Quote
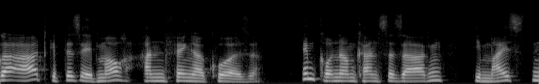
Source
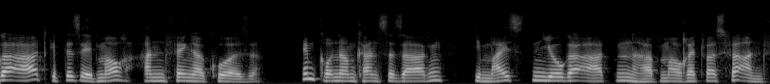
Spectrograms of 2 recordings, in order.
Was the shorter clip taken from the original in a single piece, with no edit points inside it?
yes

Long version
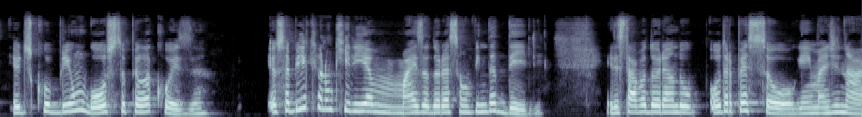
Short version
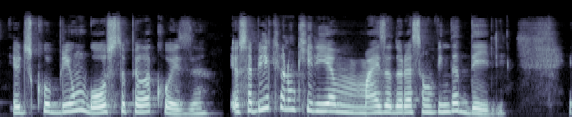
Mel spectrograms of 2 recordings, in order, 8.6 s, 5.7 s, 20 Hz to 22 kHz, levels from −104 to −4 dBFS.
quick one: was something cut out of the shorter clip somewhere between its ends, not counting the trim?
yes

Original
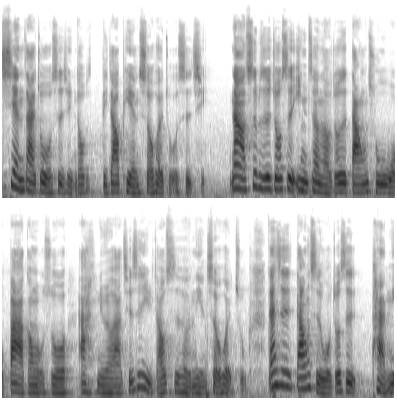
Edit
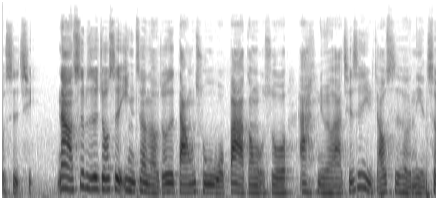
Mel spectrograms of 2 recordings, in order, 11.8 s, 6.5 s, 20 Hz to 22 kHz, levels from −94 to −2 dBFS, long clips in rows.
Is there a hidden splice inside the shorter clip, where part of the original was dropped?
no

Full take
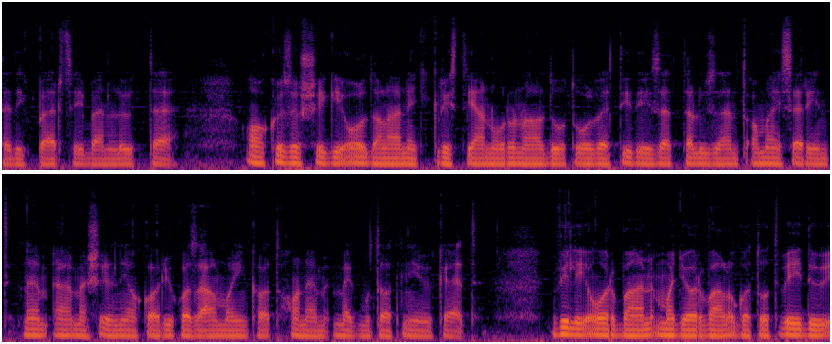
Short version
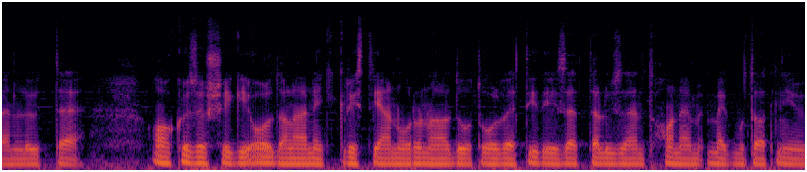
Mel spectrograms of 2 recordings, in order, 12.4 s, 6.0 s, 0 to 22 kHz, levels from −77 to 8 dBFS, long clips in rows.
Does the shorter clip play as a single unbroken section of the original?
no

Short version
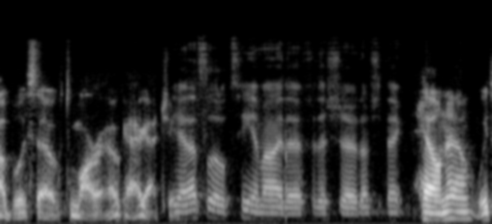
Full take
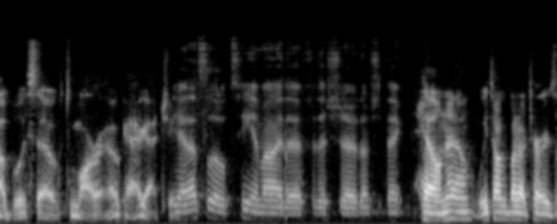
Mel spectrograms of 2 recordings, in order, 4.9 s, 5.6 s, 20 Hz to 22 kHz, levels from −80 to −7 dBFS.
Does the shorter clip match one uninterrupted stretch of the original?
yes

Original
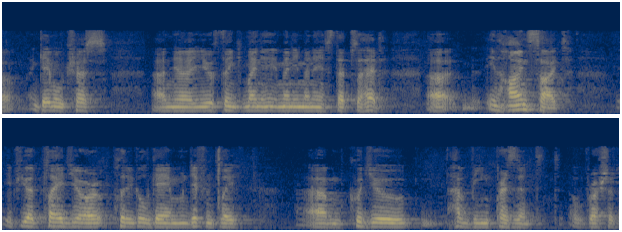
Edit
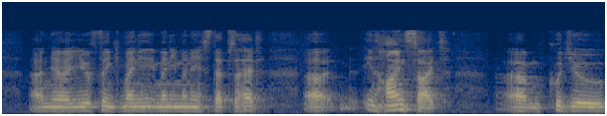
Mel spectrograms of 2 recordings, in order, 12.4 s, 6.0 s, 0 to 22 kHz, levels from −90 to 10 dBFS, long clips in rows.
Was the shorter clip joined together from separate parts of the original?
yes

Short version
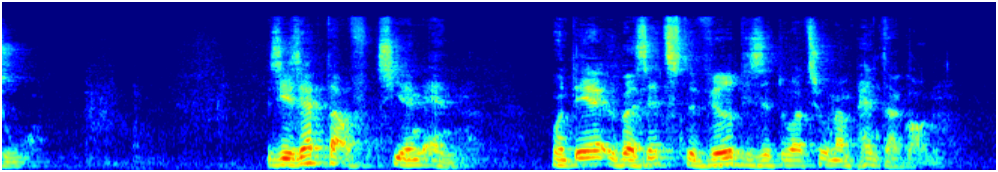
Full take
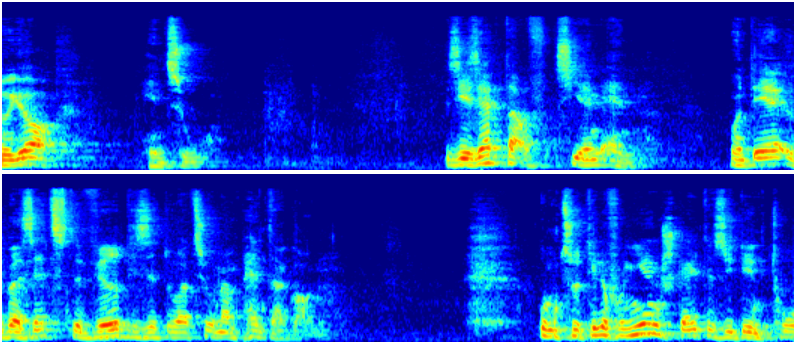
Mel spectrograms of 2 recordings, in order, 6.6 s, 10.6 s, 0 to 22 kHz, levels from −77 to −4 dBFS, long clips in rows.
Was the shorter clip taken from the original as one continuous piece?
yes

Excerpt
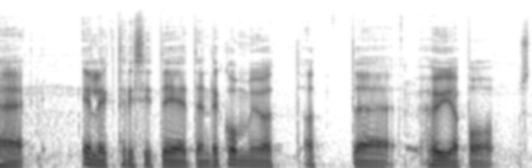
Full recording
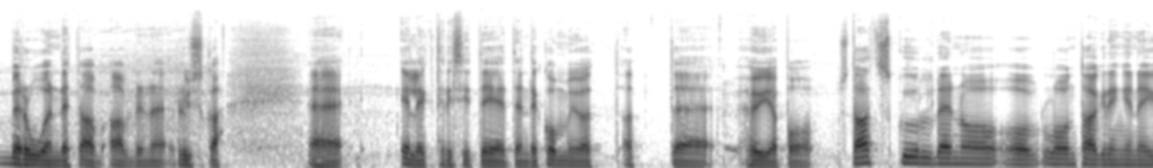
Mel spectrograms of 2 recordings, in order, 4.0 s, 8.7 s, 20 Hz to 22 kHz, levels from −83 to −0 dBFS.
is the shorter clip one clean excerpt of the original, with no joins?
yes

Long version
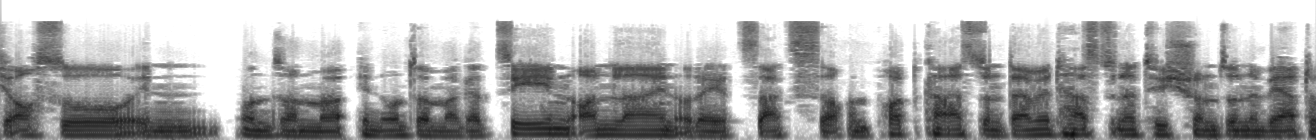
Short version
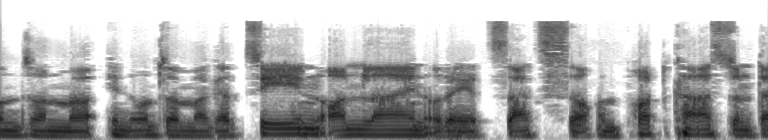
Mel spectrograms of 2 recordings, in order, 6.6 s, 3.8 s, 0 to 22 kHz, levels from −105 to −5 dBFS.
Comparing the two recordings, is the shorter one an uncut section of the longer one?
yes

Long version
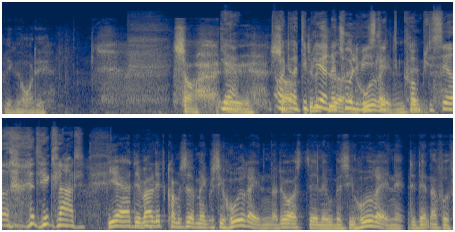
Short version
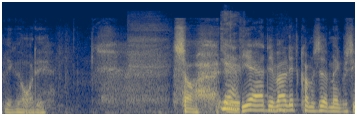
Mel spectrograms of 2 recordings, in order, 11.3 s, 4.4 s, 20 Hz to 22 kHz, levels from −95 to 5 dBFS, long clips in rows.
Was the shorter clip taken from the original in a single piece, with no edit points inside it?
no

